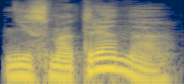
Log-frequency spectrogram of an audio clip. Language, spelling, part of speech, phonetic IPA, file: Russian, несмотря на, preposition, [nʲɪsmɐˈtrʲa nə], Ru-несмотря на.ogg
- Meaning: 1. in spite of, despite (the action must be completed in advance) 2. notwithstanding 3. although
